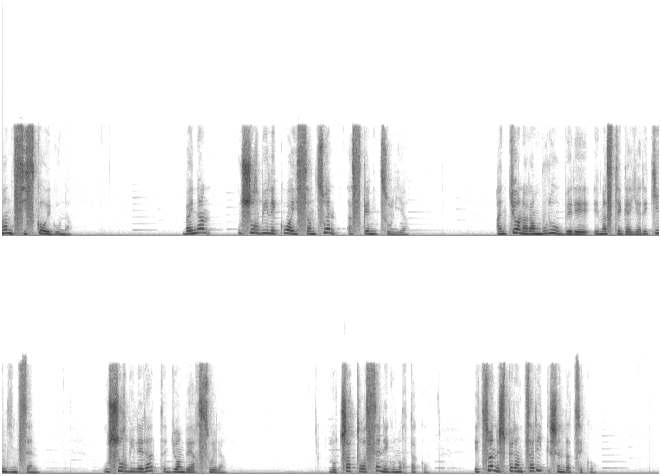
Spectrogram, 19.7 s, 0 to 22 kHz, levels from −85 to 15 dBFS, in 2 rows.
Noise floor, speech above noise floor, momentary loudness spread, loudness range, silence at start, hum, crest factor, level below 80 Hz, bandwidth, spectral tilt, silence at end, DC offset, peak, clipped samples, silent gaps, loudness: -48 dBFS; 29 dB; 16 LU; 4 LU; 0 s; none; 22 dB; -46 dBFS; 11 kHz; -2 dB/octave; 0.95 s; under 0.1%; 0 dBFS; under 0.1%; none; -19 LUFS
